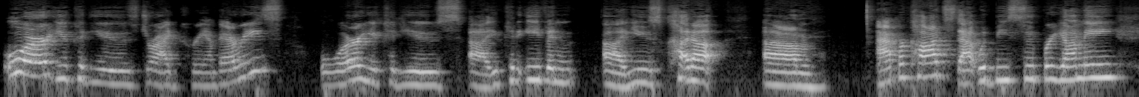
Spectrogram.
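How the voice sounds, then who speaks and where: A woman's voice: fairly high pitch, fairly bright tone. An older woman chatting casually and exclaiming to viewers as she hosts a live cooking demonstration from her home kitchen. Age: older, around 60s. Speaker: health coach and cooking show host. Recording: roomy, echoey home kitchen sound.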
